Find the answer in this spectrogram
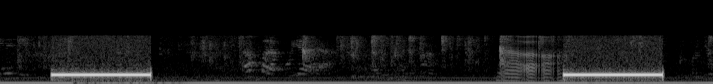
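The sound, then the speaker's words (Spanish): Ringback tone on an outgoing telephone call that goes unanswered. Two steady, mid-pitched tones of about a second each are separated by several seconds of faint line hiss and murmur. “Sí que llamo para pasarle a Marco, pero no contesta.”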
